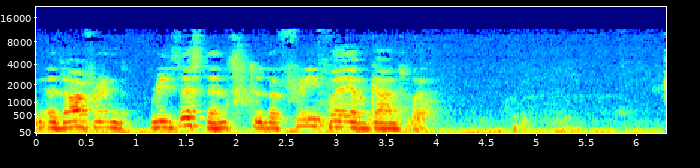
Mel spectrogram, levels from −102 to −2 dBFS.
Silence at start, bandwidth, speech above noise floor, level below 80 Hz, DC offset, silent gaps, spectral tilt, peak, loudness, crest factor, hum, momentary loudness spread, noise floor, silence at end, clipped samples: 0 s; 11.5 kHz; 22 dB; -38 dBFS; under 0.1%; none; -7.5 dB/octave; -4 dBFS; -22 LUFS; 18 dB; none; 22 LU; -43 dBFS; 0 s; under 0.1%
